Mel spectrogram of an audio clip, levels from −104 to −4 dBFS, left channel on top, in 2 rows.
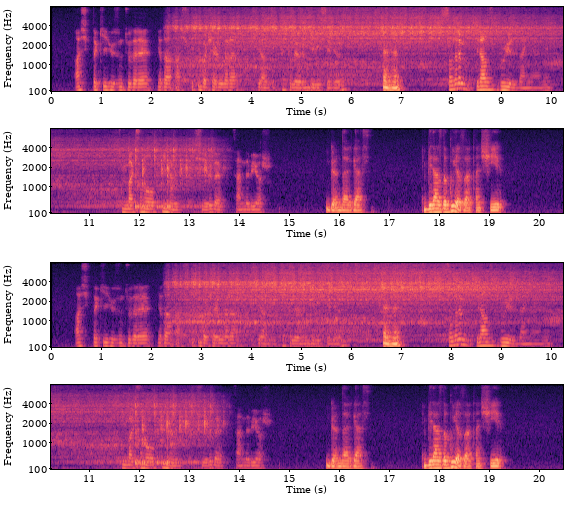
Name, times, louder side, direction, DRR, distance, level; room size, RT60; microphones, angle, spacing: voice 1, 0.5-3.7 4.1-5.9 7.8-10.0 11.6-12.8 13.1-13.7 13.9-14.6, left 4 dB, 70° left, 0.8 m, -35 dB
sound 1, 2.2-13.7, right 1 dB, 50° right, 1.5 m, -32 dB
voice 2, 6.6-7.0 15.7-16.5 17.7-19.2, left 1 dB, 15° left, 0.5 m, -23 dB
4.1 x 3.4 x 2.7 m
head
